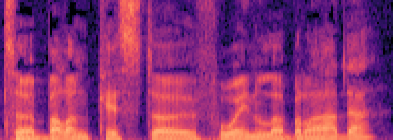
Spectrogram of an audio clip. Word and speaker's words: Baloncesto Fuenlabrada: So you headed away and signed, and I'm not sure how to pronounce it, Kirk, but Baloncesto Fuenlabrada. Is that pretty close? That's pretty good.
